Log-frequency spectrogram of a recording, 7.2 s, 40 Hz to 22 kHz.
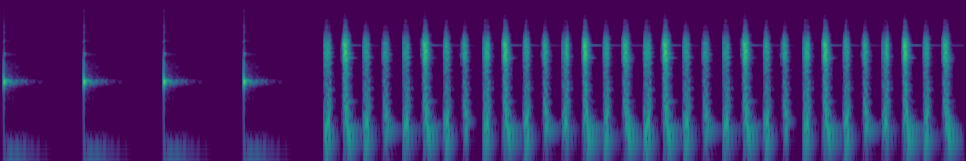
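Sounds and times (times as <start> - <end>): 
muted funk guitar sixteenth-note accents: 2.4 - 7.2.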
